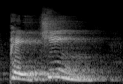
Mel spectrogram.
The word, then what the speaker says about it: Beijing: mandarin or chinese language the letter b is pronounced as p that's why the beijing it's more into peaching and this one i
